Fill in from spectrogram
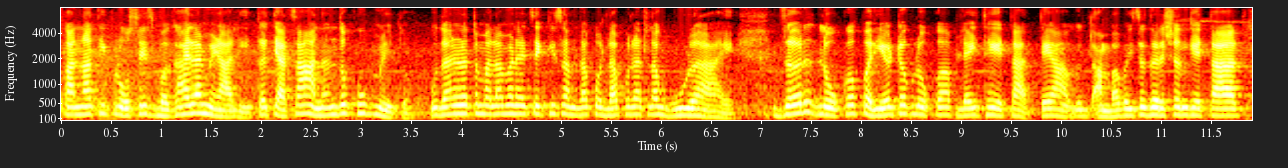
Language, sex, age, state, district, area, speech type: Marathi, female, 60+, Maharashtra, Kolhapur, urban, spontaneous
